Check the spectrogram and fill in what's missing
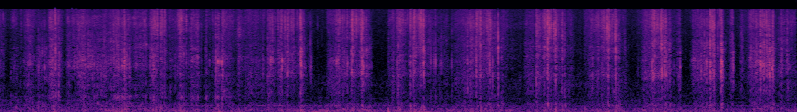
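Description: A dry, multicolor heart-shaped porous foam sponge is held in the hand while fingertips and nails scratch and rub along its edge and face. The result is a steady, quiet stream of crinkly, crunchy scratching with brief bright bursts and a low rumble underneath.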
